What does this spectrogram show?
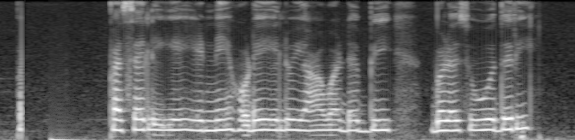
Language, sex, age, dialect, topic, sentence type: Kannada, female, 31-35, Dharwad Kannada, agriculture, question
